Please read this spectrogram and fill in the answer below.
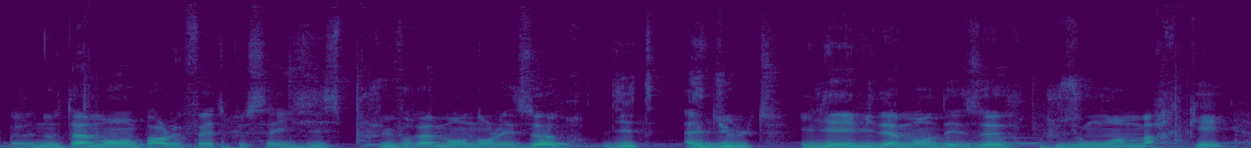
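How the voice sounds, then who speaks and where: A man's voice: mid-range voice, normal speed, darkish tone, soft background music. A young man hosting a conversational video essay, speaking informally and straight to his viewers. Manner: informal, addresses viewers directly.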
